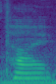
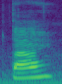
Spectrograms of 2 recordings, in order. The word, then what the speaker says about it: Thai: I thought it was Thai. It's Thai. Thigh? You sound like you have a speech impediment. I had the thigh chili ribs. It's Thai.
